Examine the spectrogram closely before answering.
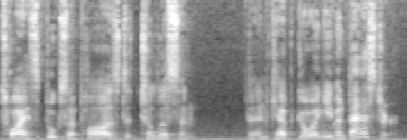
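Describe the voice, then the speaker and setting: A man reading a story aloud as a teacher would, in an expressive, measured narration with dramatic pauses. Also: on the high side, slight background noise.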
